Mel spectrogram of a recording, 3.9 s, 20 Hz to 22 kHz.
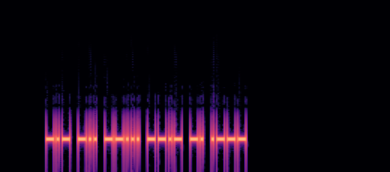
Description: Morse code, heard as a keyed tone, about 44 wpm, 700 Hz. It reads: KD7QNJ
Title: USA Call Signs 45wpm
